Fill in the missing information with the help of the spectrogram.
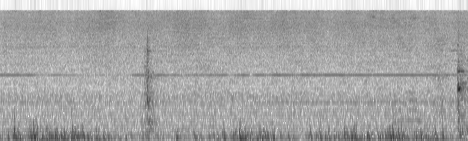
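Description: Steam locomotive and tender backing slowly onto a carriage for coupling, with a low rumble and a thin, steady hiss of steam. A metallic clank comes about a second and a half in, and a louder clank near the end as the buffers and coupling meet.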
